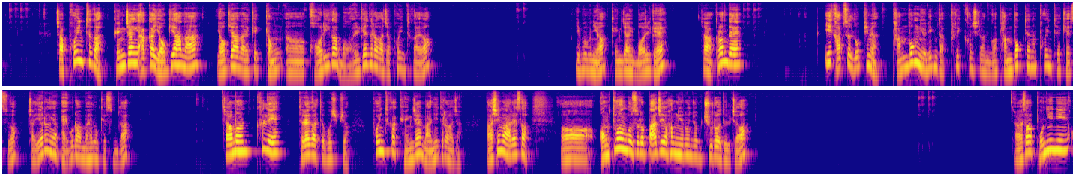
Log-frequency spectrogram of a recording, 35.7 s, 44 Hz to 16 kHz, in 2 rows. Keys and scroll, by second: 3.2 super+d, 13.3 super+d, 21.1 Tab.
